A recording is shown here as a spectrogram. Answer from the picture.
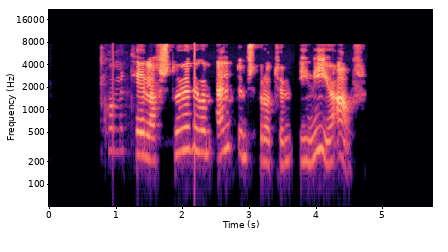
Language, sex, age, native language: Icelandic, female, 40-49, Icelandic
